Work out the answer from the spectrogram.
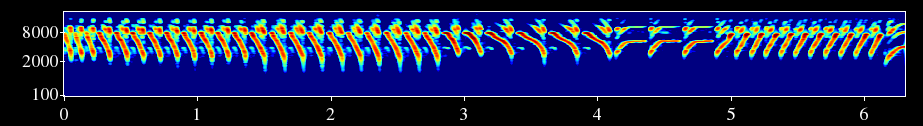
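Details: Atlantic canary tutor song of long rolls, used to train young canaries and ones that stopped singing: rapid series of high descending sweeps repeated several per second, shifting into slower upward notes and buzzy tones, then fast sweeps again.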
